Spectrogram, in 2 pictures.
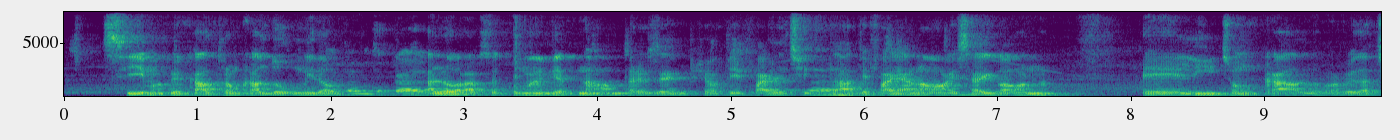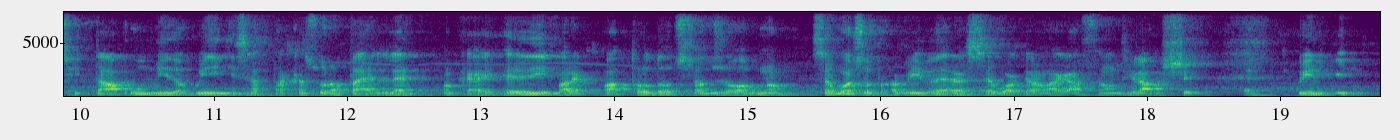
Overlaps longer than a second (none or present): none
